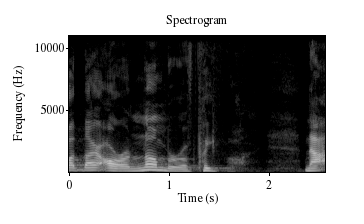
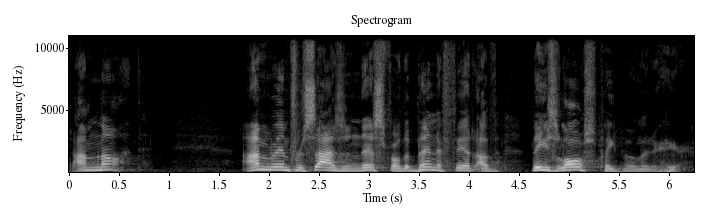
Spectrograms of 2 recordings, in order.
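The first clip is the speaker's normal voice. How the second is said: usual speaking voice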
